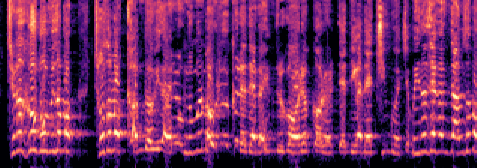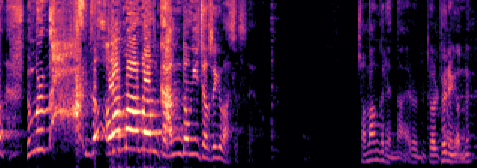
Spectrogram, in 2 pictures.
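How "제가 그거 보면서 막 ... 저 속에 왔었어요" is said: high, loud, swept-up testimony; impassioned preaching. Retold or imitated. Preacher retells being moved to tears by a song, impassioned. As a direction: pour out the emotion at raised pitch.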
